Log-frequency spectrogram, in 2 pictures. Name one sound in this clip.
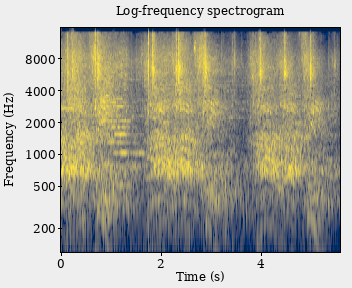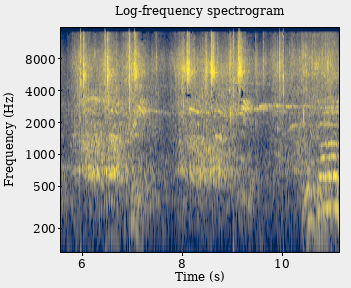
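Spectators clap their hands in bursts.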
